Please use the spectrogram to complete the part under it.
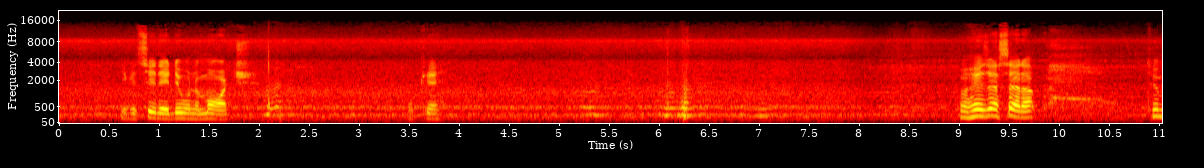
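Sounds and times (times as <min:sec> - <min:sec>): bees buzzing: 0:00.0 - 0:11.0.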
